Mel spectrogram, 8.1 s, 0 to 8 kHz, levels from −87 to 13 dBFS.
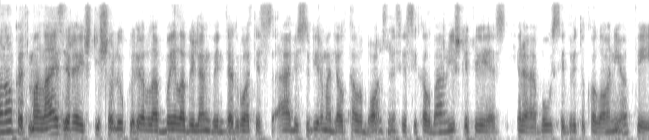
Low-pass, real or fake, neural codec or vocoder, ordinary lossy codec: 7.2 kHz; fake; codec, 16 kHz, 4.8 kbps, FACodec; MP3, 64 kbps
